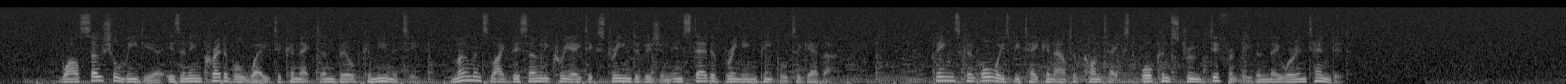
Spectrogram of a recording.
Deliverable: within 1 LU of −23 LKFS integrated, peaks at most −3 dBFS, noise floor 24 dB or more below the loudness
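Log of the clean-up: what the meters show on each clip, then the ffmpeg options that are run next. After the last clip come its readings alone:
background noise floor −44 dBFS; target noise floor −56 dBFS; integrated loudness −31.5 LKFS; sample peak −13.5 dBFS; target loudness −23.0 LKFS
→ -af "afftdn=noise_reduction=12:noise_floor=-44"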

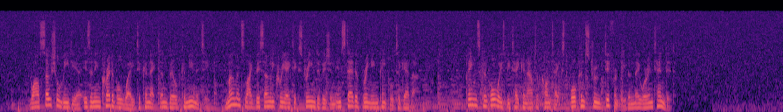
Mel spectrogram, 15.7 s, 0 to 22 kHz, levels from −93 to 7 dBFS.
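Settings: background noise floor −52 dBFS; target noise floor −55 dBFS
→ -af "afftdn=noise_reduction=6:noise_floor=-52"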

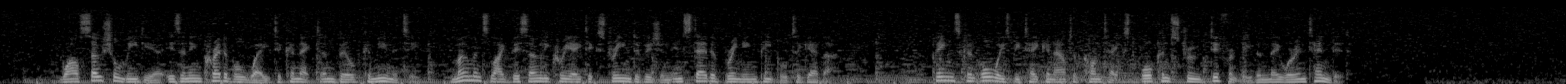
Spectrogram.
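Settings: background noise floor −56 dBFS; integrated loudness −31.0 LKFS; sample peak −14.0 dBFS; target loudness −23.0 LKFS
→ -af "volume=8dB"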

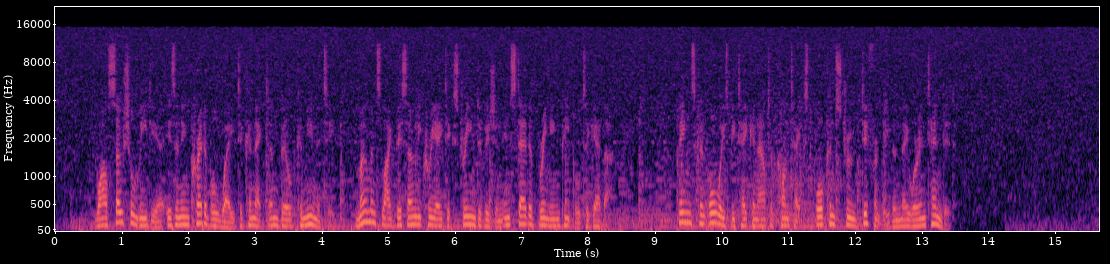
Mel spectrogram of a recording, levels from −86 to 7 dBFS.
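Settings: integrated loudness −23.0 LKFS; sample peak −6.0 dBFS; background noise floor −48 dBFS

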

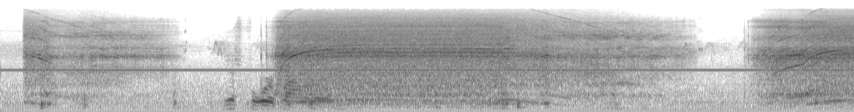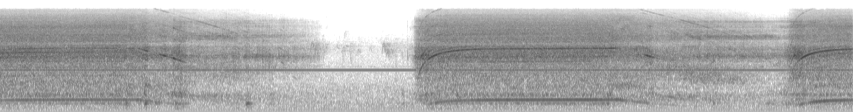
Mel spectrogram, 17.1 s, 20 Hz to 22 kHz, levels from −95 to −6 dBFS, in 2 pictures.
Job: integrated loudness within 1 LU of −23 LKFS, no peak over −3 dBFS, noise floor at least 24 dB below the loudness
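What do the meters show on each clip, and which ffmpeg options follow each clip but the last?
mains hum 60 Hz; hum harmonics up to 360 Hz; level of the hum −64 dBFS; interfering tone 1,700 Hz; level of the tone −49 dBFS; integrated loudness −32.5 LKFS; sample peak −22.5 dBFS; target loudness −23.0 LKFS
→ -af "bandreject=frequency=60:width_type=h:width=4,bandreject=frequency=120:width_type=h:width=4,bandreject=frequency=180:width_type=h:width=4,bandreject=frequency=240:width_type=h:width=4,bandreject=frequency=300:width_type=h:width=4,bandreject=frequency=360:width_type=h:width=4"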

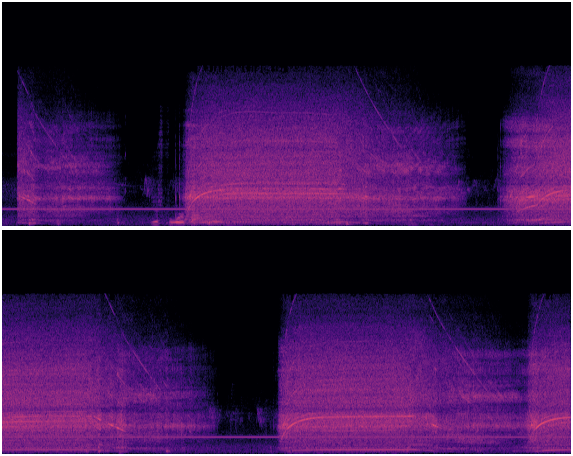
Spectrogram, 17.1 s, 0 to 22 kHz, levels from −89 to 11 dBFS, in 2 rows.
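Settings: mains hum none found; interfering tone 1,700 Hz; level of the tone −49 dBFS
→ -af "bandreject=frequency=1700:width=30"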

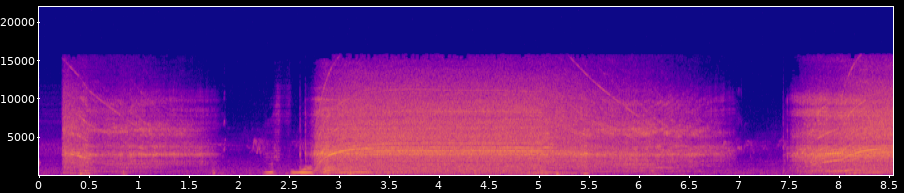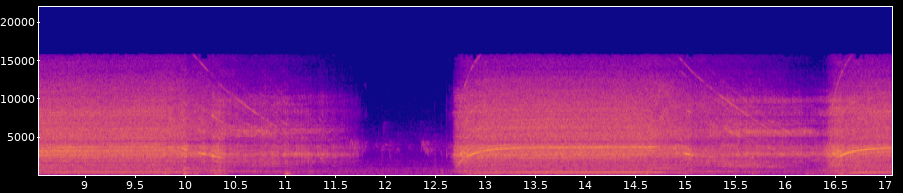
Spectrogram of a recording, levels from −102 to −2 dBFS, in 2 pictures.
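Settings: interfering tone none found; integrated loudness −32.5 LKFS; sample peak −22.5 dBFS; target loudness −23.0 LKFS
→ -af "volume=9.5dB"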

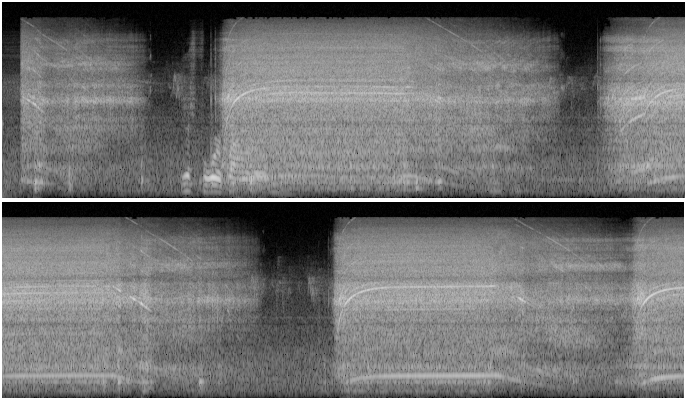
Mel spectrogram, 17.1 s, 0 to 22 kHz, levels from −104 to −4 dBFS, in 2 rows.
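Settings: integrated loudness −23.0 LKFS; sample peak −13.0 dBFS; background noise floor −52 dBFS

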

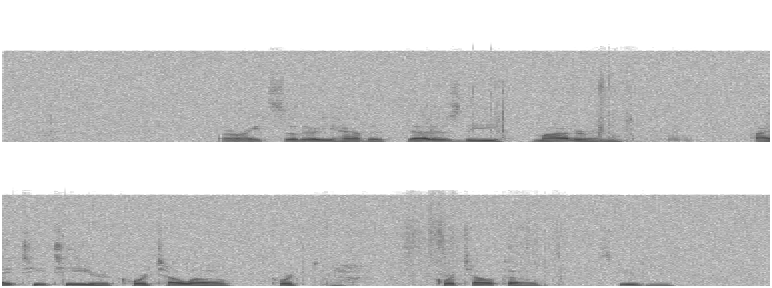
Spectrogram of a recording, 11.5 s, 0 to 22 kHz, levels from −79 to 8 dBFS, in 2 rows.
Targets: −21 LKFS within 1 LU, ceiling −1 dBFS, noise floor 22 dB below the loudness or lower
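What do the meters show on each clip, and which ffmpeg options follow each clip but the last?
background noise floor −35 dBFS; target noise floor −46 dBFS; integrated loudness −24.0 LKFS; sample peak −6.5 dBFS; target loudness −21.0 LKFS
→ -af "afftdn=noise_reduction=11:noise_floor=-35"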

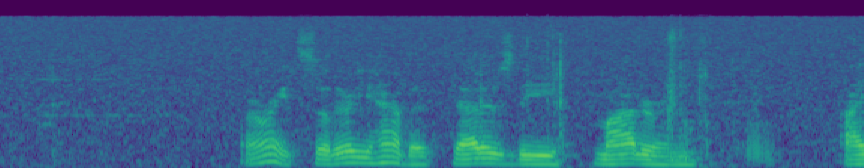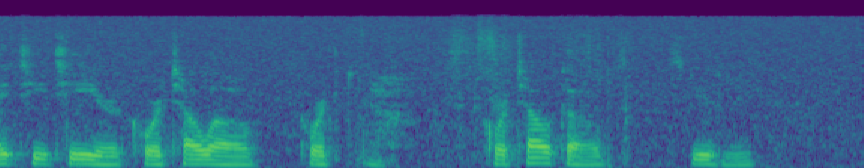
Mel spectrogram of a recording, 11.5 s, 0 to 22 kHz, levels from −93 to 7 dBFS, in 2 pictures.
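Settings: background noise floor −43 dBFS; target noise floor −45 dBFS
→ -af "afftdn=noise_reduction=6:noise_floor=-43"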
